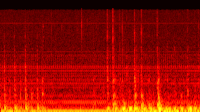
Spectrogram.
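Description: Rapid, uneven keystrokes rattle on a computer keyboard as a command is typed, the tapping growing denser and louder partway through, with no speech over it.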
